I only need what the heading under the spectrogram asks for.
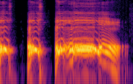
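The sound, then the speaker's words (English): Owl hoot locator call used for turkey hunting: two short, loud hoots followed by a longer drawn-out note that slides downward as it fades. “So when you owl hoot, one of the first things you want to do is go out and do a single note, Redbone.”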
